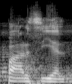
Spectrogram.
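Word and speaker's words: partial: दोस्त इसे पढ़ा जाएगा पार्शियल पी ए आर टी आई एल पार्शियल ऐसे पढ़ना है यानी यहां पर जो टी आई एल है ना इसका उच्चारण हमें सी एल के रूप में करना है जैसे यहां लिखा गया है टी एल नहीं सी एल ठीक ठीक है?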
